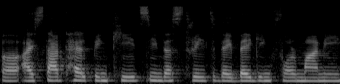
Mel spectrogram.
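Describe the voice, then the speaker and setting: This very clean recording, with a silent background, has a woman speaking at a fairly low pitch with a Romanian accent. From Romania, Transylvania. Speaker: toxic relationship coach. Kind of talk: interview testimony. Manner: halting, many fillers.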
